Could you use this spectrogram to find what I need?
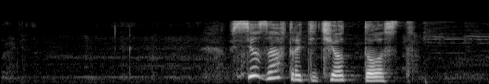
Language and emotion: Russian, positive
